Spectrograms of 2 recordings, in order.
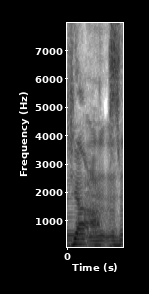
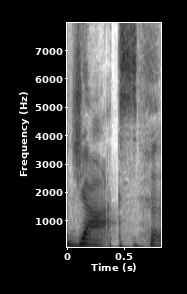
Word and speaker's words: Juxx: Like they say, like I be like, nah, it rhymes with books, crooks, looks. Ruste Juxx, Ruste Juxx.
